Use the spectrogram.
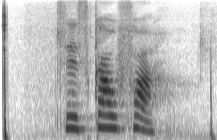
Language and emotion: Russian, neutral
